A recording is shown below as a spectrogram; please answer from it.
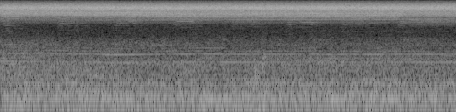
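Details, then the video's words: Steady shrill whine of cicadas by Lake Kamo in Sado City, Niigata Prefecture, Japan, a continuous high insect drone without breaks or changes in level. "Lake Kamo in Sado City, Niigata Prefecture, Japan, where you can hear the voice of cicadas."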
